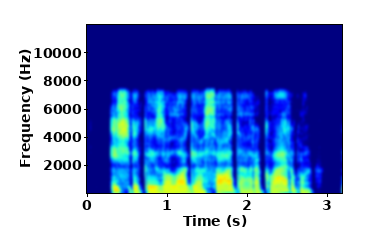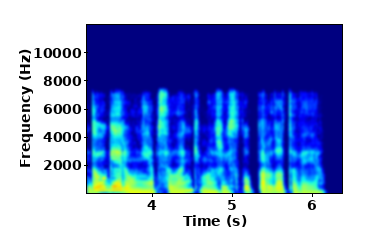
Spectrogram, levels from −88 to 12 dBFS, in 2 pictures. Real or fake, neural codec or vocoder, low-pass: real; none; 7.2 kHz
